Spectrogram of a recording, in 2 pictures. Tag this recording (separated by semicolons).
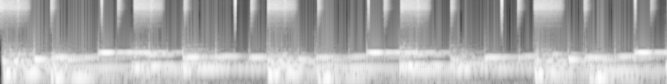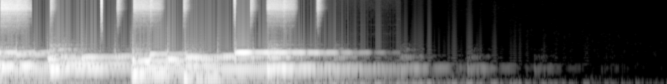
gentle; loop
